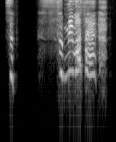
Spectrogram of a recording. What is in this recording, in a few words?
skill jp; chasers; bellona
